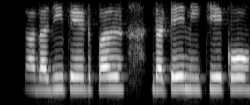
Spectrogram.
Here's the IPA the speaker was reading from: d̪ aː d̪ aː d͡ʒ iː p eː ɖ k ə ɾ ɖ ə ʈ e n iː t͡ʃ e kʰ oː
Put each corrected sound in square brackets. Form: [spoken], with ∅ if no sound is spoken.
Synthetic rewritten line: d̪ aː d̪ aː d͡ʒ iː p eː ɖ [p] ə ɾ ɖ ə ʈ e n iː t͡ʃ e [k] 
